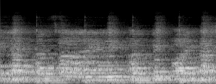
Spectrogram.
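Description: Mixed vocal ensemble of men and women singing together in harmony, holding chords that shift every half second or so.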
